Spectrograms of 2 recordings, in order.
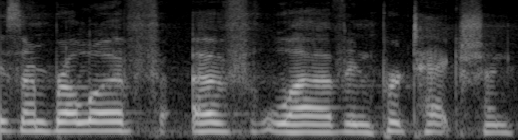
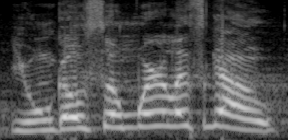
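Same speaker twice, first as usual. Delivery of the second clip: higher, louder eager invitation; eager nanny; 5 semitones higher, 6 dB louder, faster than usual. Retold or imitated. Nanny offering the grandbaby any outing, excited and loud. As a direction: sweep the grandbaby off, bright and loud.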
